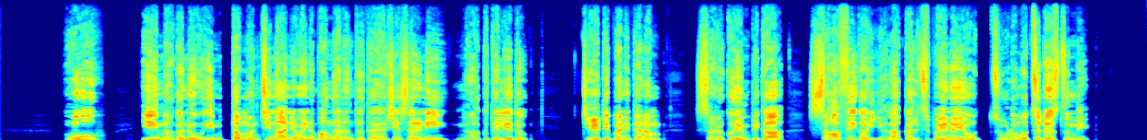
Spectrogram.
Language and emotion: Telugu, surprised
